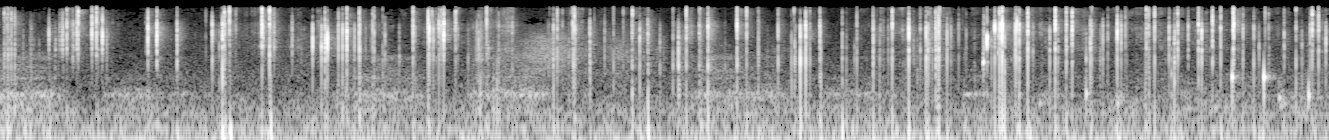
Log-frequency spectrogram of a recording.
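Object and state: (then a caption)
Glass gems on wooden disc tapped and scratched with nails. Long nails tap and scratch across flat glass gems glued to a small round wooden board. The result is a dense, rapid run of sharp, bright clicks and scraping ticks over a faint hiss, with almost no low end.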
